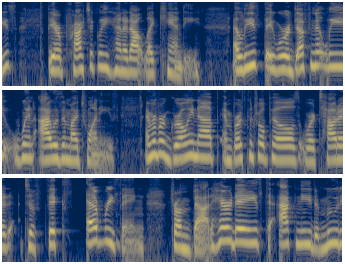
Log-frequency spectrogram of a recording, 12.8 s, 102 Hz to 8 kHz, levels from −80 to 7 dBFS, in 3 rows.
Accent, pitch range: American, 215-260 Hz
